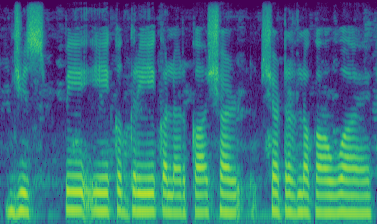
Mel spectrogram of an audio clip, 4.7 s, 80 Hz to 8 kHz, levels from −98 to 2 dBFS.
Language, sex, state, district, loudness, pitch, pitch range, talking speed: Hindi, female, Uttar Pradesh, Shamli, -16 LUFS, 190 Hz, 180-200 Hz, 115 wpm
